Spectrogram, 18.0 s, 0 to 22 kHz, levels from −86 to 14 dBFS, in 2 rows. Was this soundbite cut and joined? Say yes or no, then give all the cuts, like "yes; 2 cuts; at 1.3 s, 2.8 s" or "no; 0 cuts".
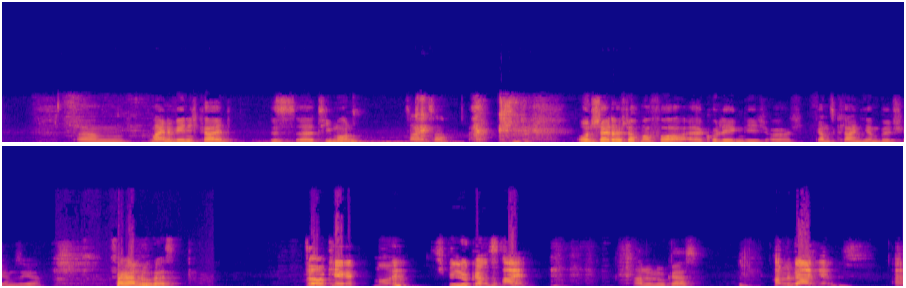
yes; 1 cut; at 16.6 s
